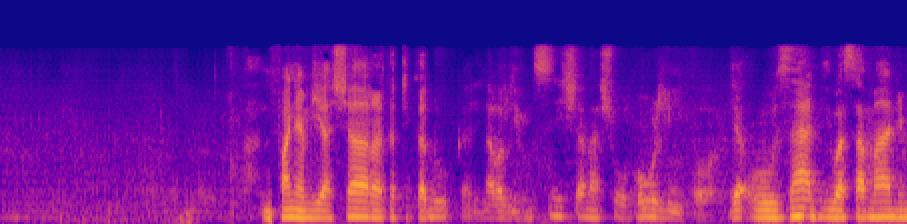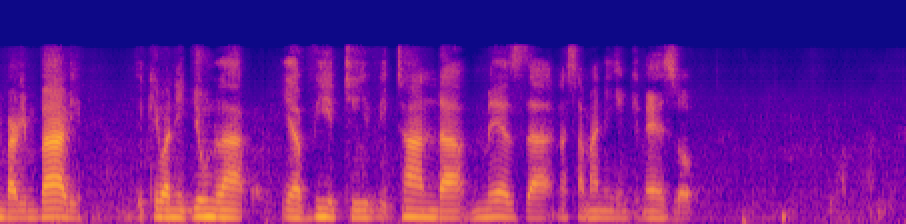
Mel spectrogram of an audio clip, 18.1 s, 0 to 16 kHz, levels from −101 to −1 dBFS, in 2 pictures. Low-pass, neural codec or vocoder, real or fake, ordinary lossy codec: 7.2 kHz; codec, 16 kHz, 1 kbps, X-Codec, WavLM features, trained on Multilingual LibriSpeech; fake; MP3, 96 kbps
